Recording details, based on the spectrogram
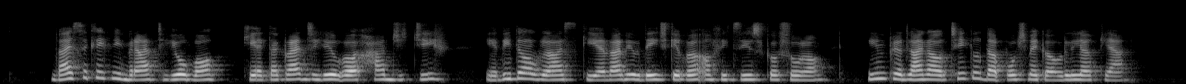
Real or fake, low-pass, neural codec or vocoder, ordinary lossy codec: fake; 7.2 kHz; codec, 16 kHz, 1 kbps, FunCodec, trained on LibriTTS, 50 frames a second; none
